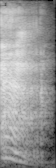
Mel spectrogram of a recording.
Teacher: And a low front vowel is ah.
